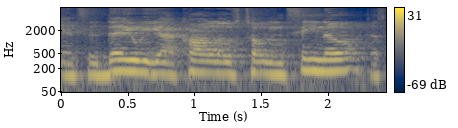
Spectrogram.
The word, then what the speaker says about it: Tolentino: It's Chief Takes Films, Borntopoketv, and today we got Carlos Tolentino. That's how you say it, right? Tolentino.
